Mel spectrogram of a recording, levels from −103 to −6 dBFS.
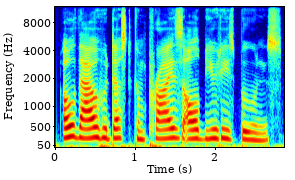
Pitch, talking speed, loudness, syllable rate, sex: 210 Hz, 165 wpm, -17 LUFS, 4.1 syllables/s, female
